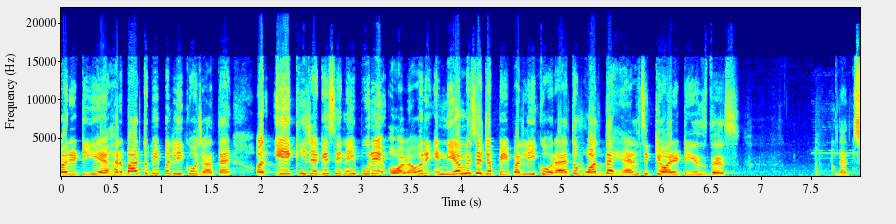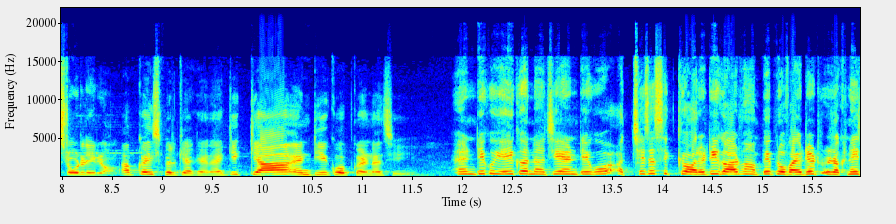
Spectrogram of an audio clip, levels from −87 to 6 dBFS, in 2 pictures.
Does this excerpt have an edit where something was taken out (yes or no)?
no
